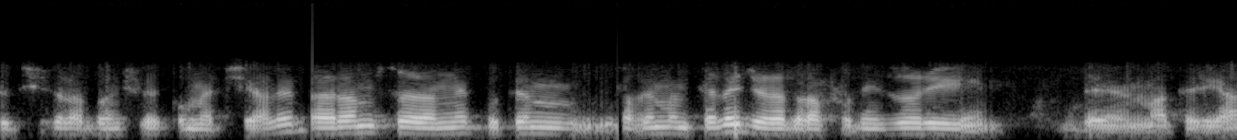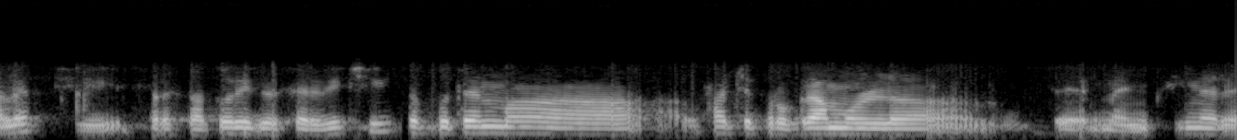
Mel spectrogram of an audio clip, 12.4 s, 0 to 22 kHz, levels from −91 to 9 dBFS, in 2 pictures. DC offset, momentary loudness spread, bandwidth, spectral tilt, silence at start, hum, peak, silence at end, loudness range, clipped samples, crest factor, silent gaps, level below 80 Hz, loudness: under 0.1%; 11 LU; 3.8 kHz; -10.5 dB/octave; 0 s; none; -2 dBFS; 0 s; 5 LU; under 0.1%; 18 dB; none; -64 dBFS; -21 LUFS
